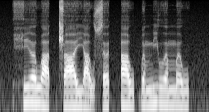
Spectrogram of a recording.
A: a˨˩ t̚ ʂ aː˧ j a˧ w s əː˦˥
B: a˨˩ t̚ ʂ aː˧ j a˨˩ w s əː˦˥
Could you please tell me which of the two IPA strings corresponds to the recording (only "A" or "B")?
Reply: B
